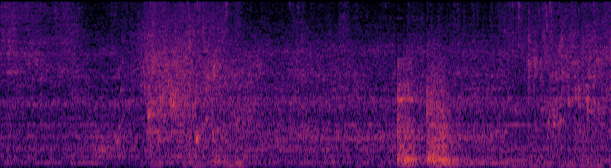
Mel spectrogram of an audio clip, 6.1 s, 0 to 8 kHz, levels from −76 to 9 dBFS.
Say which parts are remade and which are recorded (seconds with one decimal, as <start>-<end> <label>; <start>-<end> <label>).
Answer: 0.0-6.1 remade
